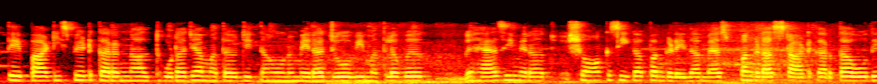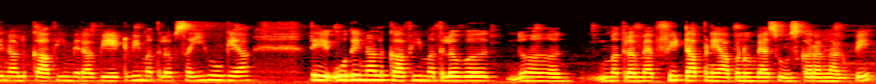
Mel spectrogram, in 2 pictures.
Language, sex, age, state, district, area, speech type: Punjabi, female, 45-60, Punjab, Ludhiana, urban, spontaneous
